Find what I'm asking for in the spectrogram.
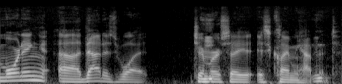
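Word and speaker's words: Irsay: Is it Ursay? How do you say this man's name? – Ursay. Jim Ursay.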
